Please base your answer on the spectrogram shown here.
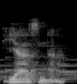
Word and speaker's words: Yasna: so quick not dm it is pronounced yazna yes i will make note of that of course thank you tien yasna um tries to avoid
